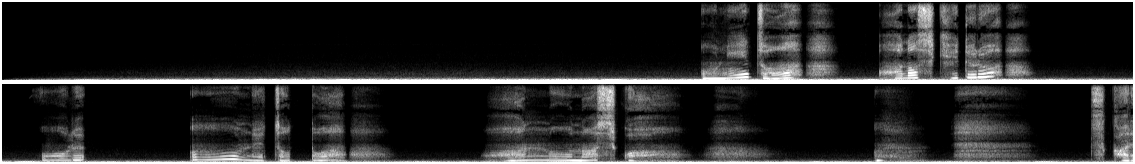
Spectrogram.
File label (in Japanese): お礼の耳舐め受け取って, ASMR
